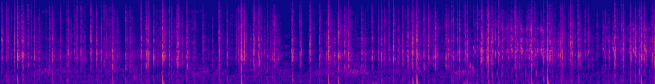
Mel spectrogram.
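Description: A small solid plastic Rubik's cube with colored stickers is held close to the mic while fingertips twist its layers quickly. The result is a dense run of sharp, bright plastic clicks and crackles with almost no low end, each click dying away almost instantly.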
